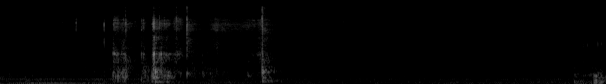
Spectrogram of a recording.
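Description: A few short rustles and scrapes of hands salting raw fish pieces on a plate during the first three seconds, then the sound drops out to silence.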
